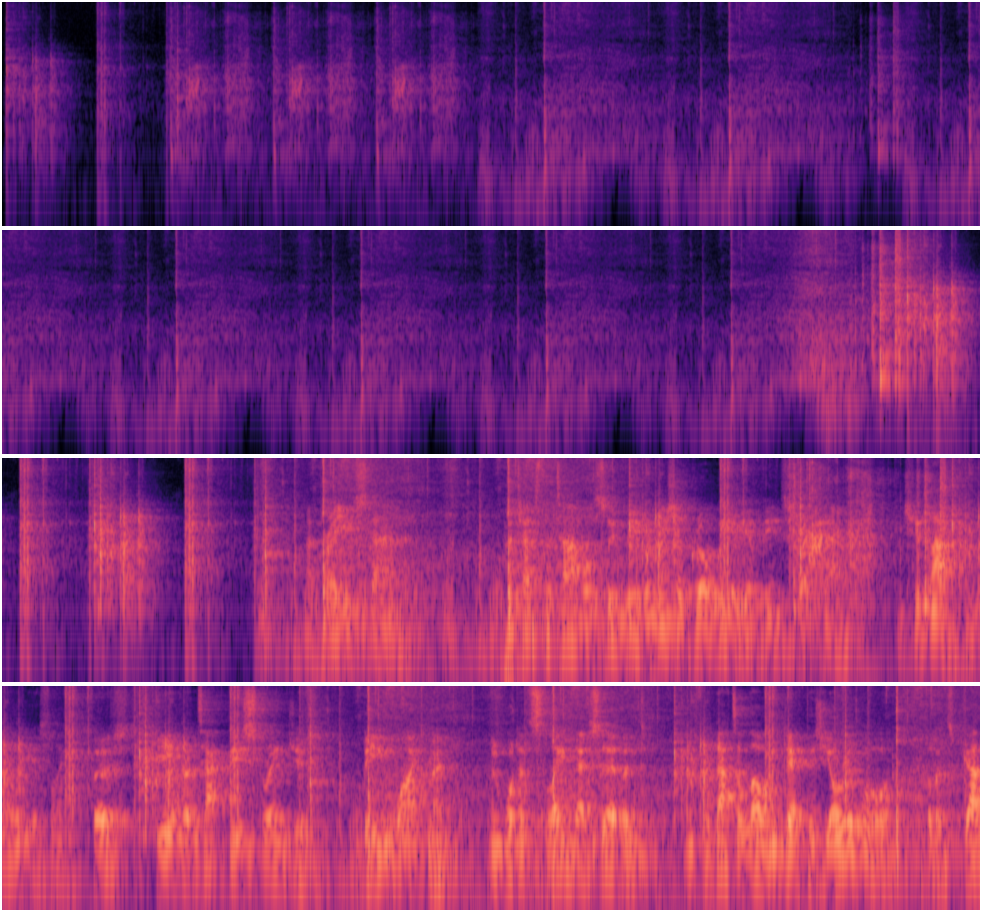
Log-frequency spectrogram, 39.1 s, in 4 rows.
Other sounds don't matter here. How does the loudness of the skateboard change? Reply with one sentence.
The loudness of the skateboard goes up.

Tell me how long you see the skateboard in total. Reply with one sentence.
The skateboard can be heard for 39 seconds in total.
